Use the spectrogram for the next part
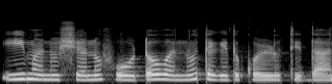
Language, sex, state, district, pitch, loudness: Kannada, female, Karnataka, Bidar, 215 Hz, -16 LUFS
